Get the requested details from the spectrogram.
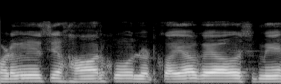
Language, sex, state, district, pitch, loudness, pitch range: Hindi, male, Odisha, Malkangiri, 140 Hz, -13 LUFS, 135-140 Hz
